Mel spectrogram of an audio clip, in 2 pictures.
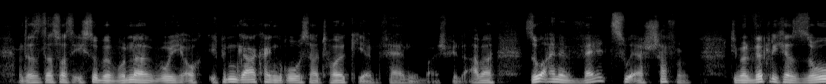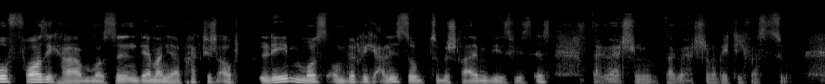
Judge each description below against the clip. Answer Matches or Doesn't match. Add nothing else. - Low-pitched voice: Matches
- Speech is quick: Matches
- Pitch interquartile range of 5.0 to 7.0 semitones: Doesn't match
